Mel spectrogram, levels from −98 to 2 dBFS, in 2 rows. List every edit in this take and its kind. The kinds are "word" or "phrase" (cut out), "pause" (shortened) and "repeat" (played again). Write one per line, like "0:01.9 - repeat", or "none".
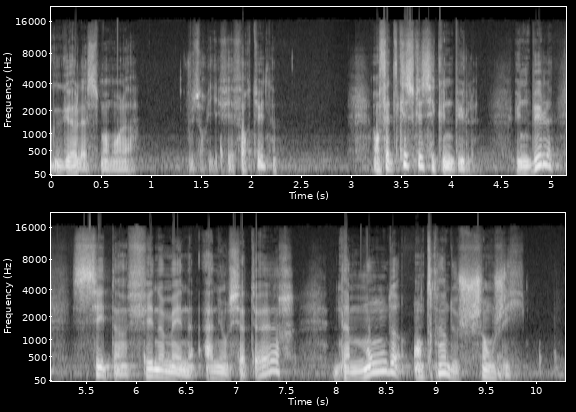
none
